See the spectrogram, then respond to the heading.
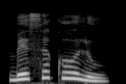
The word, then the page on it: ಬೆಸಕೋಲು: Kannada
